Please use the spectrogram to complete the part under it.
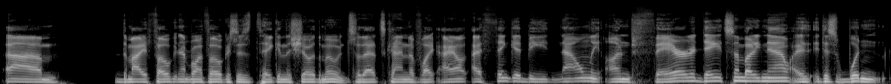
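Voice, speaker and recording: Fast-talking male radio host, dry studio sound. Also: medium pitch, fairly even intonation, fairly bright tone, clean tone, dry recording. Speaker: morning radio show host. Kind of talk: casual radio chat. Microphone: close studio mic.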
